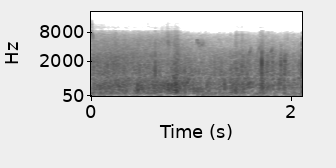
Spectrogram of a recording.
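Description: Faint footsteps on gravelly desert ground, a few soft, irregular steps.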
